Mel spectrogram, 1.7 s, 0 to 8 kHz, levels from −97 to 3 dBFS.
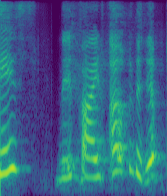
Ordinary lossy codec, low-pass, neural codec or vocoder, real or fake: none; none; codec, 16 kHz, 1 kbps, X-Codec, HuBERT features, trained on LibriSpeech; fake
